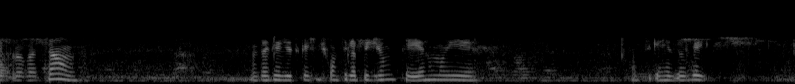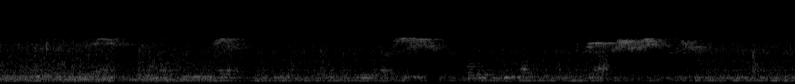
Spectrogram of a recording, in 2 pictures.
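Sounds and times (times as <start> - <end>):
pet cockatiels and small birds chirping: 0.0 - 0.7, 3.1 - 4.0, 6.4 - 10.5, 11.8 - 12.5, 13.7 - 15.2
low murmuring room background: 0.0 - 15.8
speech: 0.2 - 1.0, 1.8 - 5.0, 6.4 - 7.3.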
